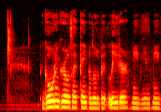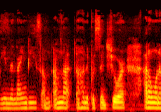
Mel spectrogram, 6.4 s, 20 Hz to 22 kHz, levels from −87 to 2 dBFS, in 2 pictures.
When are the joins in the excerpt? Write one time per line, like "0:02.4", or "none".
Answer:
0:01.8
0:03.0
0:04.7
